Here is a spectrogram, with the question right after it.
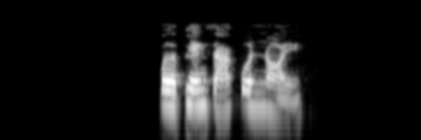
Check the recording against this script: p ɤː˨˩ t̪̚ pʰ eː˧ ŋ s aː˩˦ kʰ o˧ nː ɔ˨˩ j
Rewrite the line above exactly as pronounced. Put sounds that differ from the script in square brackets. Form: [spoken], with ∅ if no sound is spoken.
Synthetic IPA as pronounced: p ɤː˨˩ t̪̚ pʰ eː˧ ŋ s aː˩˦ [k] o˧ nː ɔ˨˩ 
